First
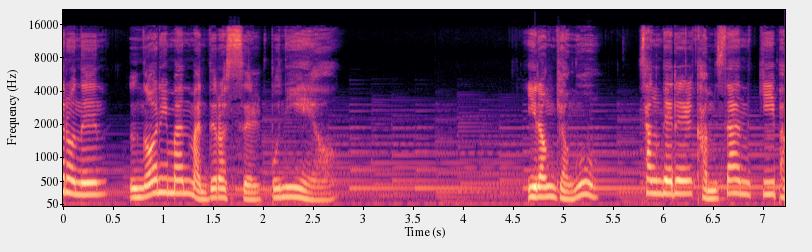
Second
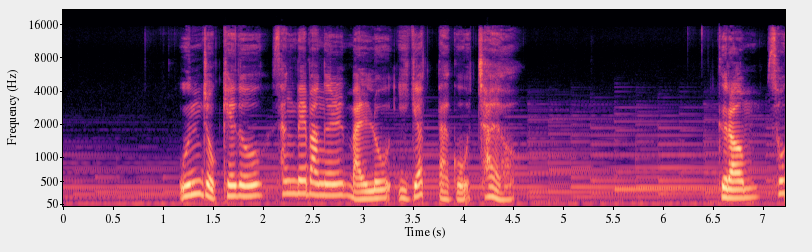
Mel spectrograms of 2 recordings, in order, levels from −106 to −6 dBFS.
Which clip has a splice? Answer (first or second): first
